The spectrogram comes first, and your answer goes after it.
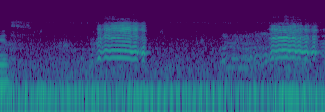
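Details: Tethered goats grazing on land next to a cultivated field: two loud, trembling, nasal bleats roughly two seconds apart, each lasting about half a second, over a constant low hum.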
